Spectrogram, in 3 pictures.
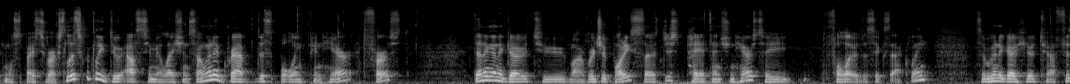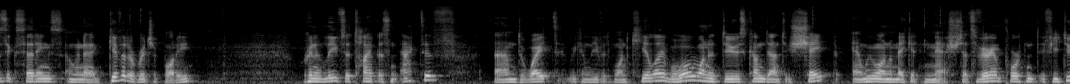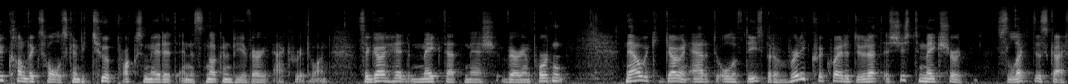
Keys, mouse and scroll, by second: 0.8-1.4 scroll, 1.9-2.6 scroll, 2.6 click, 3.1-10.5 shift+middle drag, 10.5 click, 12.0 click, 18.8-24.5 drag, 24.5-30.6 middle drag, 24.9-26.7 scroll up 2, 26.7-27.0 scroll down 2, 27.9-29.9 scroll up 2, 29.9-30.2 scroll down 2, 30.4 scroll up 2, 31.5 click.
